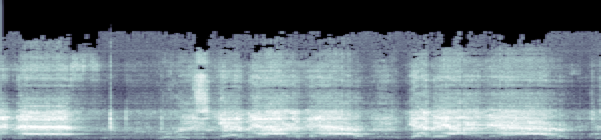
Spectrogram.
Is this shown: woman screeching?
yes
